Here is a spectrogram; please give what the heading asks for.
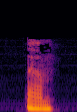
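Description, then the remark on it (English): A Nest security camera, left on, sounds its alert chime once: a loud, steady, buzzy electronic tone lasting about half a second, then cutting off, with a faint low hum underneath. “If by the way, that chiming sound was my Nest cameras, which I left on.”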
